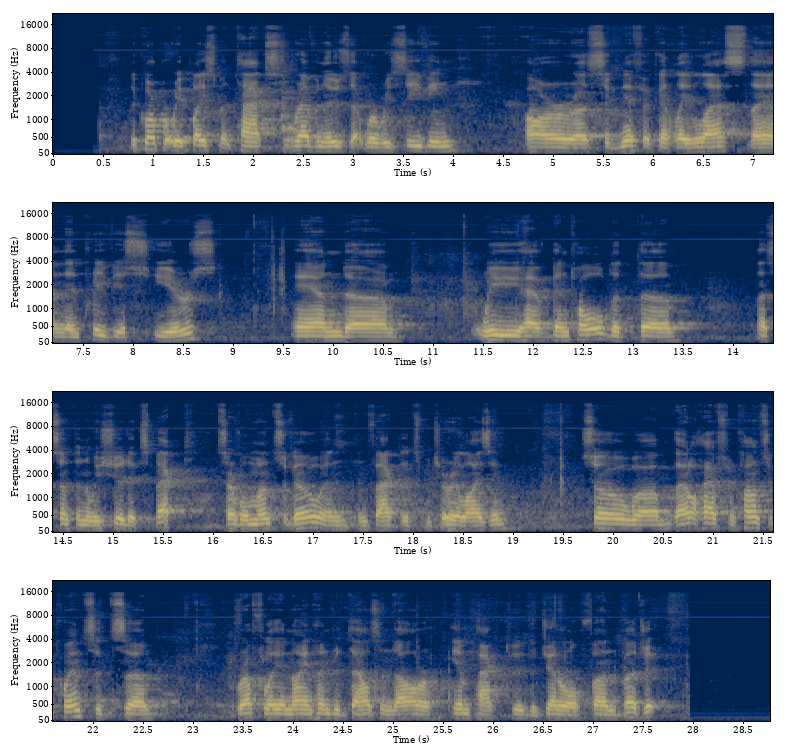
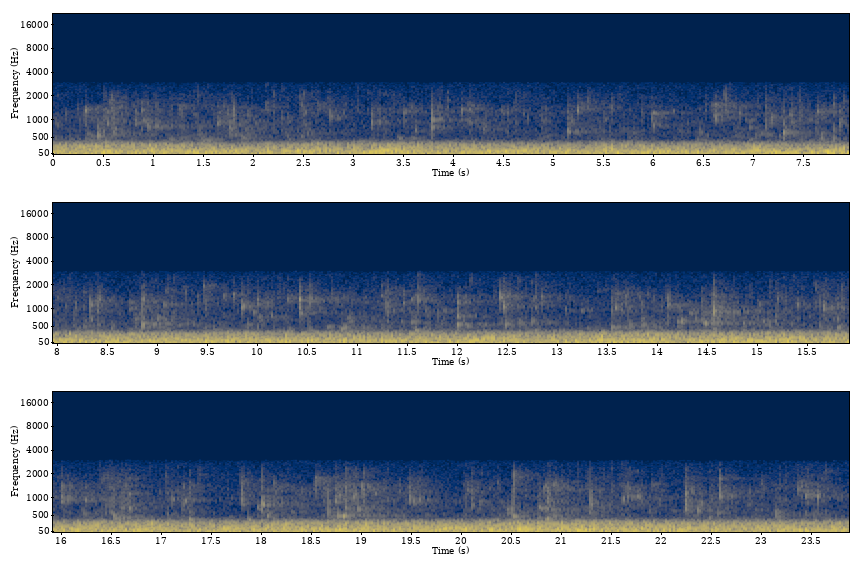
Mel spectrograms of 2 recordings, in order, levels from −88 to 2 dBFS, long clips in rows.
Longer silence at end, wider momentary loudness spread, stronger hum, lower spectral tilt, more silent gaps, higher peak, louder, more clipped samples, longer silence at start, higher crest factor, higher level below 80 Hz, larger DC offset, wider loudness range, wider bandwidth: first, 1 s vs 0 s; first, 9 LU vs 4 LU; neither; second, -5 dB/octave vs -14 dB/octave; neither; second, -14 dBFS vs -4 dBFS; second, -23 LUFS vs -20 LUFS; neither; first, 0.8 s vs 0 s; about the same, 10 dB vs 14 dB; second, -66 dBFS vs -20 dBFS; neither; about the same, 2 LU vs 2 LU; first, 15.5 kHz vs 2.4 kHz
